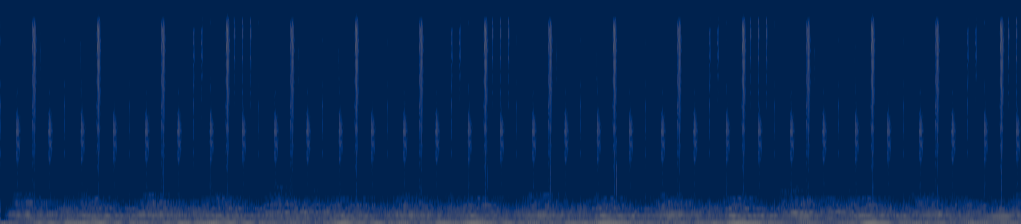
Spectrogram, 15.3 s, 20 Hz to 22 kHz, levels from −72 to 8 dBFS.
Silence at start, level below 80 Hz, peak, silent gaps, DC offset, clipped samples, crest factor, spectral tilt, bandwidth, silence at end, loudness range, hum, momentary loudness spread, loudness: 0 s; -52 dBFS; -28 dBFS; none; under 0.1%; under 0.1%; 18 dB; -5.5 dB/octave; over 20 kHz; 0 s; 1 LU; none; 5 LU; -46 LUFS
